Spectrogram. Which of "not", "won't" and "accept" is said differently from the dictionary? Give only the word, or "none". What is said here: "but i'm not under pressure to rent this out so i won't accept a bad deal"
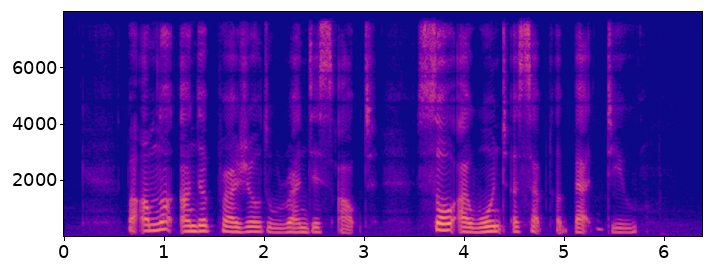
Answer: none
